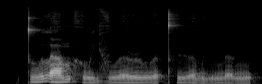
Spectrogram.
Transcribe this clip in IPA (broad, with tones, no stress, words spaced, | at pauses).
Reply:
t̪u˧˥la˧˥m hu˨˩jvu˨˩ə̯ ɹu˨˩ə̯t̪ʰɨ˨˩ə̯wi˨˩˨nə˨˩ŋ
